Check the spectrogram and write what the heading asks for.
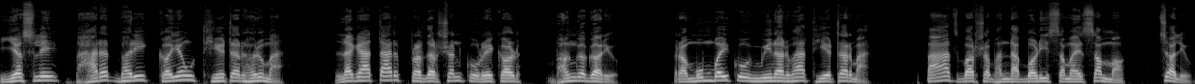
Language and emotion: Nepali, neutral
